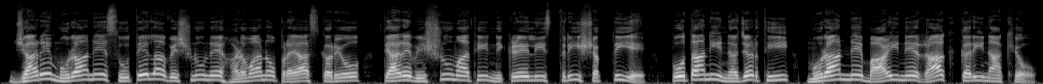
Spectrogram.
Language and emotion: Gujarati, neutral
